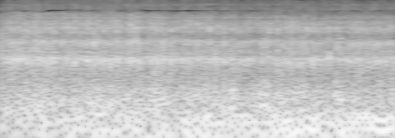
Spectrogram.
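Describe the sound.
A voice imitating loud, hard plastic toy wheels rolling on pavement, a harsh, steady rumbling hiss held evenly for about two seconds.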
